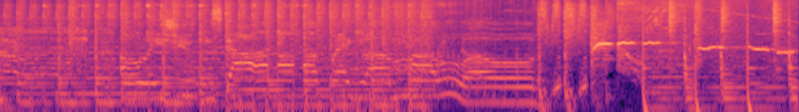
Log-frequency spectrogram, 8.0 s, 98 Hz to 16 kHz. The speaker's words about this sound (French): ils ont publié pour célébrer les 20 ans de cette chanson-là un remix un peu à saveur tropicale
